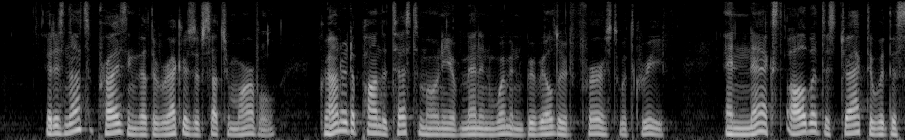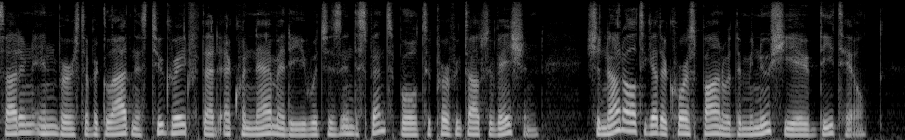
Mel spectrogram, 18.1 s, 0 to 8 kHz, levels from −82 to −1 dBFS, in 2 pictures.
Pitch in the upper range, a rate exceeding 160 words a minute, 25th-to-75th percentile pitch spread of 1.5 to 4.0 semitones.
No: medium, 140 Hz; average, 180 wpm; average, 3.5 semitones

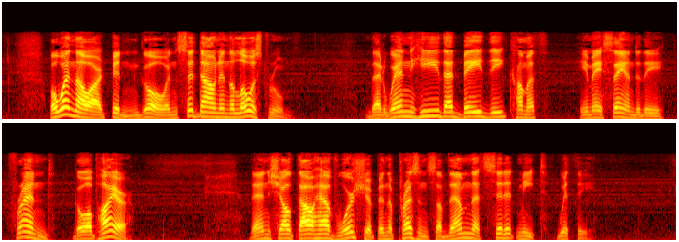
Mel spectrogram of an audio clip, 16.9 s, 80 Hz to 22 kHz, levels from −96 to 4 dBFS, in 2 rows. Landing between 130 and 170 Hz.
Yes: medium, 140 Hz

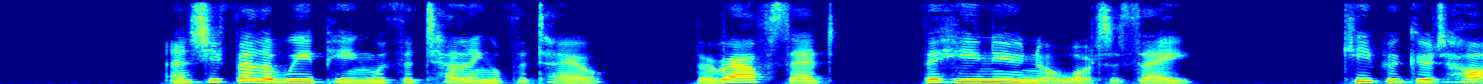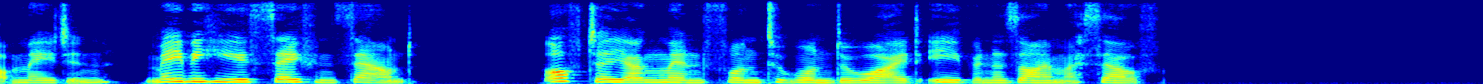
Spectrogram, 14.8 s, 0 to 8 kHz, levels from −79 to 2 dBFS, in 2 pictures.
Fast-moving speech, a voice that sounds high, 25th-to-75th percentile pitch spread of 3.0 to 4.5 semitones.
No: average, 180 wpm; high, 220 Hz; average, 3.8 semitones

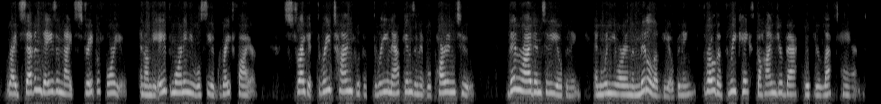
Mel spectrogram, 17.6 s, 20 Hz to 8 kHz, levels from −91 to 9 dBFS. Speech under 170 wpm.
No: average, 200 wpm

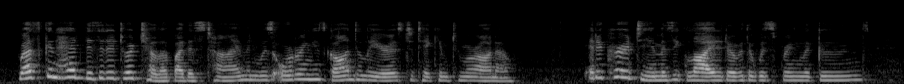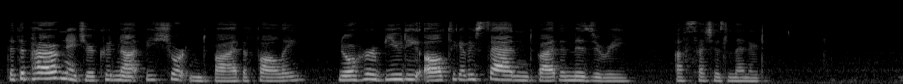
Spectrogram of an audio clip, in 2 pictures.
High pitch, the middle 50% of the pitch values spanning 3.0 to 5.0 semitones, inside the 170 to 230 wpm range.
Yes: high, 195 Hz; average, 4.4 semitones; average, 175 wpm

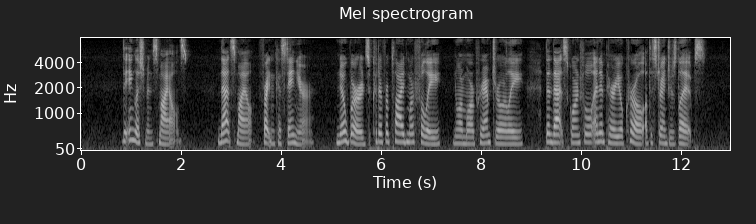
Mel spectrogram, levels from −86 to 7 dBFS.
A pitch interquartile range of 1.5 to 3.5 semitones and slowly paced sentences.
No: average, 4.0 semitones; slow, 125 wpm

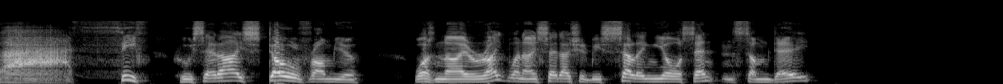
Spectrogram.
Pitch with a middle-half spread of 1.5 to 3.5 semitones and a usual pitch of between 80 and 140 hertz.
No: average, 5.0 semitones; low, 135 Hz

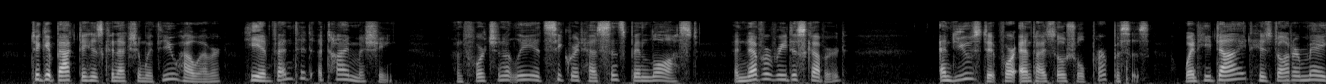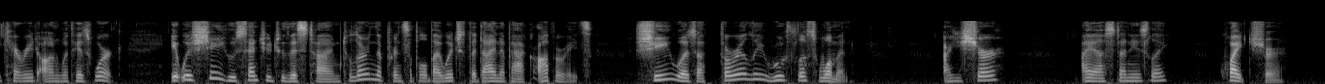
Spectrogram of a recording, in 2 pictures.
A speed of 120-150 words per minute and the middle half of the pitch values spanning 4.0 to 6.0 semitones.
No: average, 165 wpm; average, 5.2 semitones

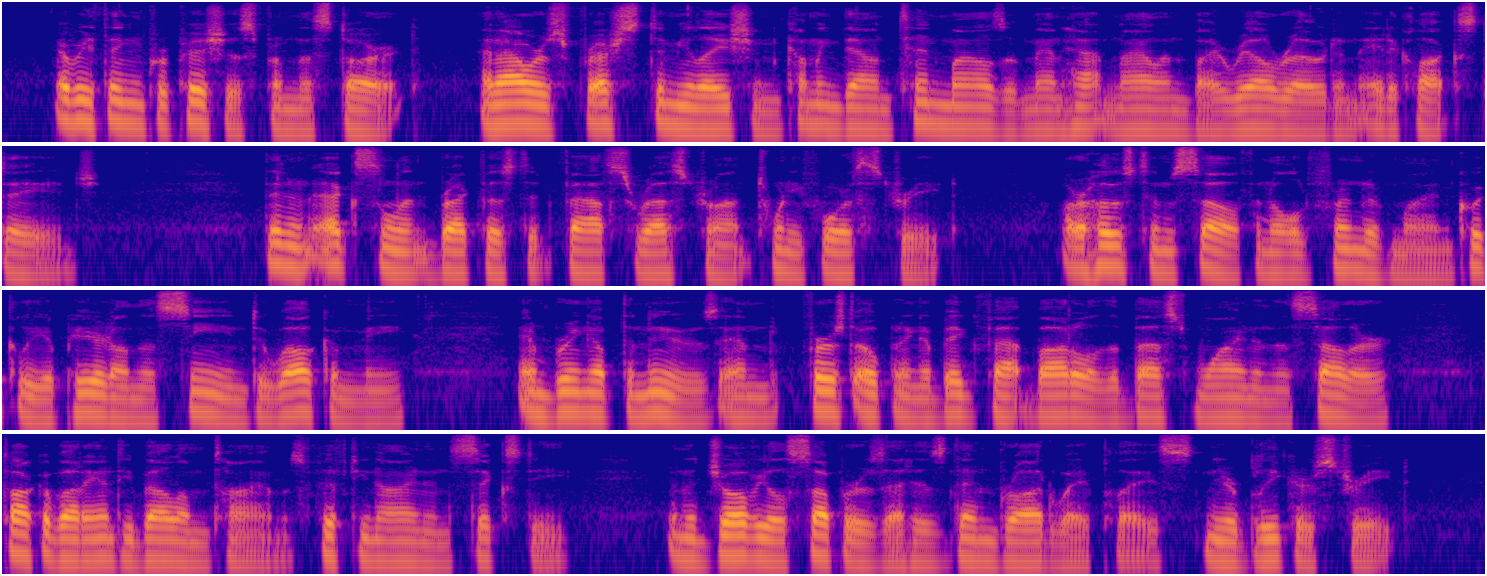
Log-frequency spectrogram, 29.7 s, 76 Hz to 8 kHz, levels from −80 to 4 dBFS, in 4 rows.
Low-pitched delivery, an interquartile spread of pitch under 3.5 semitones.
Yes: low, 115 Hz; average, 3.0 semitones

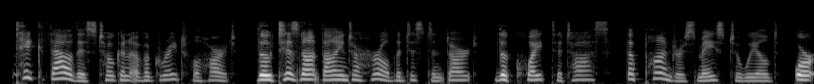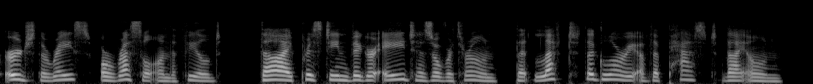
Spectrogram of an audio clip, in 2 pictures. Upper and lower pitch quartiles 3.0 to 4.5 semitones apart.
Yes: average, 4.0 semitones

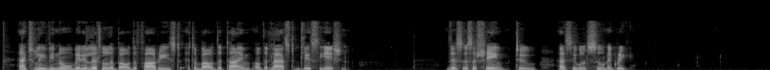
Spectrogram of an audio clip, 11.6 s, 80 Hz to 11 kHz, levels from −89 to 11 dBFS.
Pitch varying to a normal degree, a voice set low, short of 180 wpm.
No: narrow, 2.3 semitones; low, 105 Hz; average, 140 wpm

